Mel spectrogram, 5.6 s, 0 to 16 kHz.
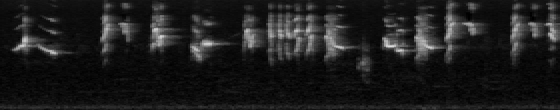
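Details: Oriental magpie-robin singing in 15-degree cold on the third day of Tet: quick bursts of bright whistled and scratchy notes, some downslurred, in fast repeated clusters with short gaps.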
